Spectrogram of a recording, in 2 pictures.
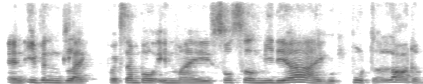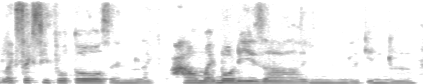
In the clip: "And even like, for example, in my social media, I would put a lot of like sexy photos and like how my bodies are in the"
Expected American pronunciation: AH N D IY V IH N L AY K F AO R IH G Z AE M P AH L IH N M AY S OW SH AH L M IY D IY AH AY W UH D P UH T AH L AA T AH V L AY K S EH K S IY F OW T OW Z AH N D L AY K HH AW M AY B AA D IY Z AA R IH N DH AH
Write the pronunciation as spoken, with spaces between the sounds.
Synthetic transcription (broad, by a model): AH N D IY V IH N L AY K F AO R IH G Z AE M P AH L IH N M AY S OW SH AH L M IY D IY AH AY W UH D P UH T AH L AA T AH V L AY K S EH K S IY F OW T OW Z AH N L AY K HH AW M AY B AA D IY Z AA L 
